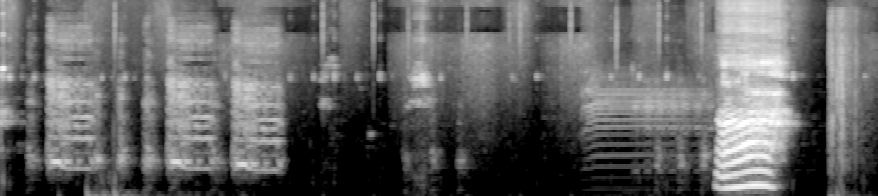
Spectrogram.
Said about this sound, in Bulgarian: И има овце, супер.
